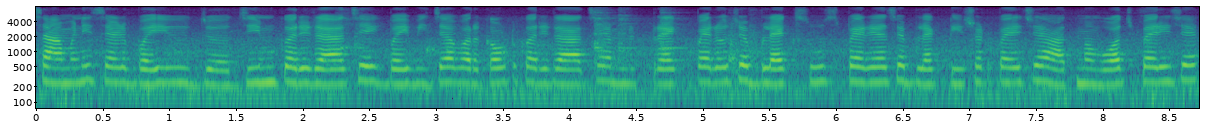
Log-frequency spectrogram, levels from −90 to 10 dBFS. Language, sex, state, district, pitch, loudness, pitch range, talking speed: Gujarati, female, Gujarat, Gandhinagar, 240 Hz, -17 LUFS, 230-250 Hz, 215 wpm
